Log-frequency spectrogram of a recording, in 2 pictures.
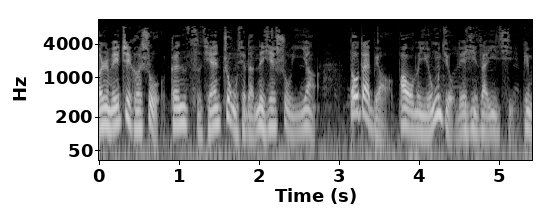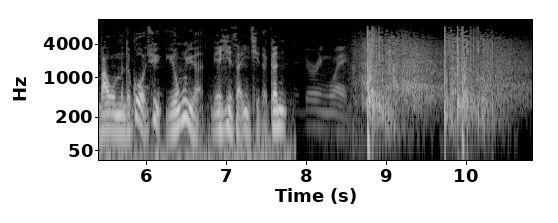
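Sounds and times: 
speech: 0.0s - 8.9s
gunfire at a live-fire marksmanship competition held by US and South Korean army troops: 8.6s - 10.8s.

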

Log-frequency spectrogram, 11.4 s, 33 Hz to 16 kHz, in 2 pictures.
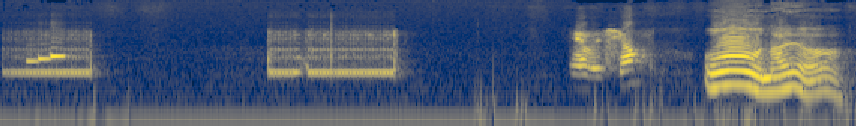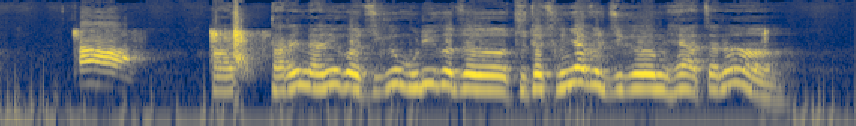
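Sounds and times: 
telephone ringback tone: 0.0s - 0.7s, 1.8s - 2.7s
speech: 4.2s - 11.0s.

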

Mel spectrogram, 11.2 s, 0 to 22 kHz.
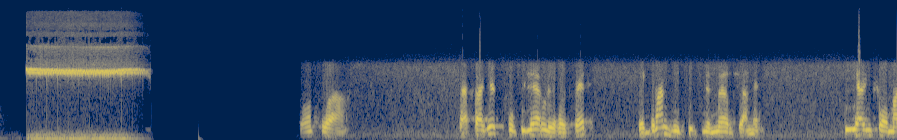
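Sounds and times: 
loud shrill referee whistle blast: 0.3s - 1.9s
speech: 3.8s - 4.4s, 5.7s - 9.7s, 10.6s - 11.2s.

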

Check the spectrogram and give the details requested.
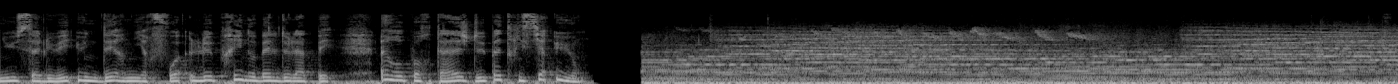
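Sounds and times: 
speech: 0.0s - 6.0s
cathedral church bells pealing in Cape Town: 6.4s - 13.9s.

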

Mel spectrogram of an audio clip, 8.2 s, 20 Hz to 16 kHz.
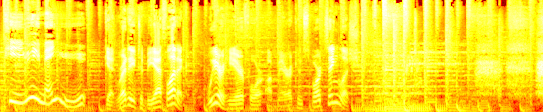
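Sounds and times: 
speech: 0.1s - 5.8s
person panting out of breath after a 1500-metre long-distance training run: 7.0s - 8.1s.

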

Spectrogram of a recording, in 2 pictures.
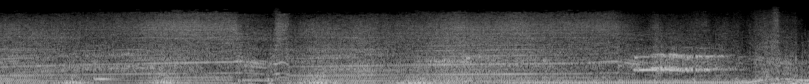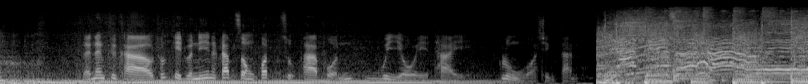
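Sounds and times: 
supercar engine revving: 0.0s - 13.1s
tires squealing: 4.1s - 8.6s
speech: 9.0s - 16.0s.

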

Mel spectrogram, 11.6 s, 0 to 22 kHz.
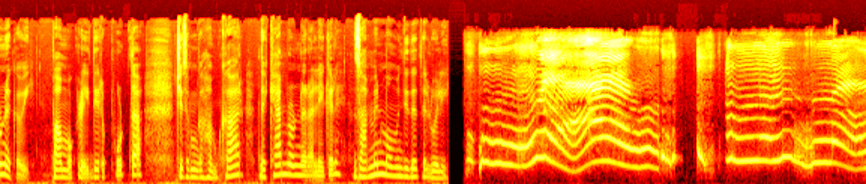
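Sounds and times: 
speech: 0.0s - 6.4s
two-day-old newborn crying outside a private hospital in Douala, Cameroon: 6.2s - 11.5s.

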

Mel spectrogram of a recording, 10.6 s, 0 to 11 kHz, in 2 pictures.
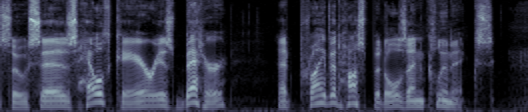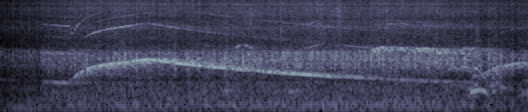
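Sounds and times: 
speech: 0.0s - 5.0s
traffic noise: 5.2s - 10.5s
ambulance siren wailing through the street: 5.3s - 10.5s.

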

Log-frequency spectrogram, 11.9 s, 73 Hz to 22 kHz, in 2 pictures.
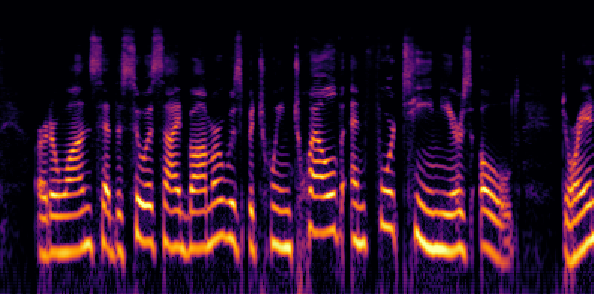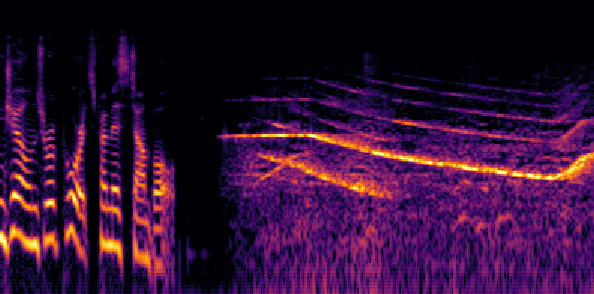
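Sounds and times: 
speech: 0.4s - 7.8s
ambulance siren of ambulances rushing wounded to hospitals in Gaziantep: 8.1s - 11.8s.

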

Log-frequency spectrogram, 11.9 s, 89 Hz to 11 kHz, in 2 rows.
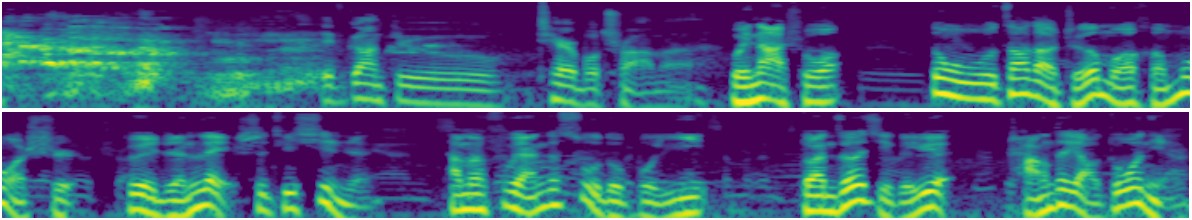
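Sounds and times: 
turkeys gobbling in a barn: 0.0s - 2.4s
speech: 1.6s - 11.8s.

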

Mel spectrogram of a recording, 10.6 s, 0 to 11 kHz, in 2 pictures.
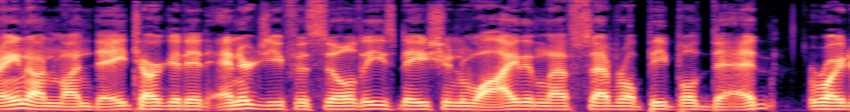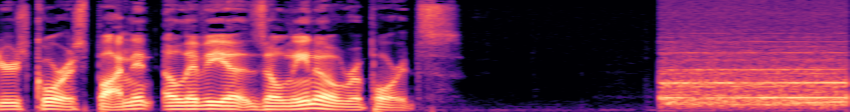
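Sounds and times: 
speech: 0.0s - 8.2s
air raid sirens over Kyiv during an overnight Russian missile and drone attack: 9.5s - 10.6s.

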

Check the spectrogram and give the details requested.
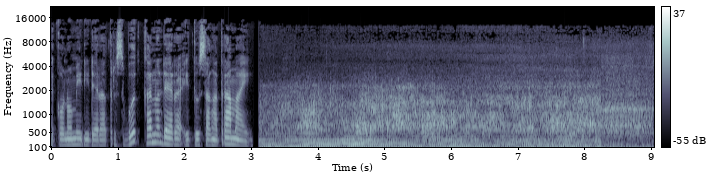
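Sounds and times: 
speech: 0.0s - 3.2s
propeller firefighting aircraft engines flying overhead: 3.1s - 9.0s.

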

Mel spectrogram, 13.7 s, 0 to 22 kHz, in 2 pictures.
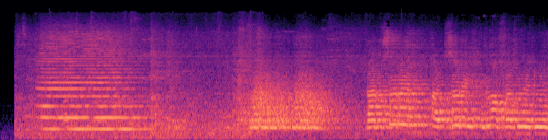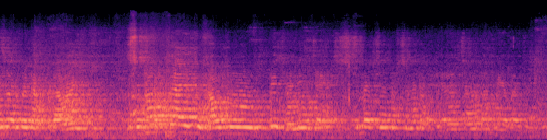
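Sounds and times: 
train horn at a railway station: 0.2s - 2.1s, 3.1s - 4.1s
train rumbling and hissing at a railway station: 0.2s - 13.6s.

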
